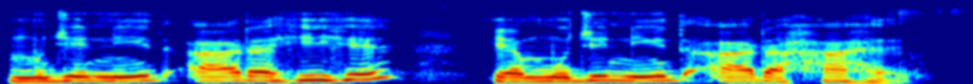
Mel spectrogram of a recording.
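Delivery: usual speaking voice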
